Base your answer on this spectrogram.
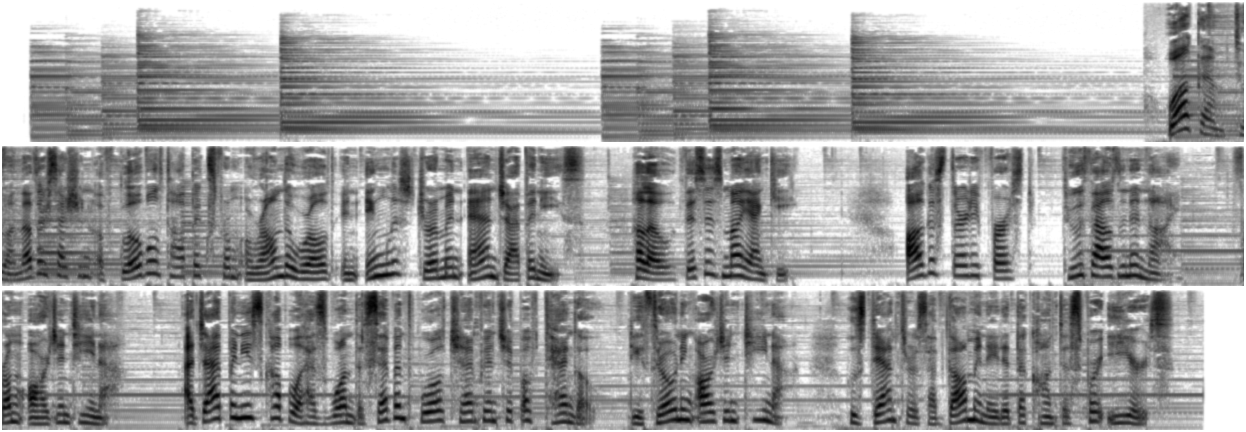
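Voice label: english, bilingual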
